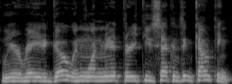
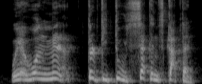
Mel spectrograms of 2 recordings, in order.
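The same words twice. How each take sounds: First: Said in the usual way. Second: Put-on high urgent Scottish accent, calling to the captain; mock Scotty Scottish brogue. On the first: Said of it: "countdown before going live". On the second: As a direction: report the countdown like a panicked Scottish engineer. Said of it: "your stupid Scottish accent".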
